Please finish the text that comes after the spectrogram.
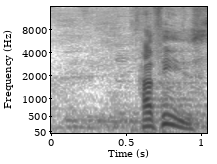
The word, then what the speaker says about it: Hafiz: Hafiz, thank you.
